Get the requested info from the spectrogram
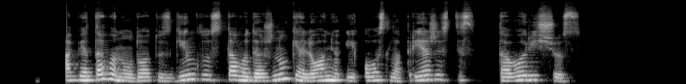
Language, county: Lithuanian, Klaipėda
